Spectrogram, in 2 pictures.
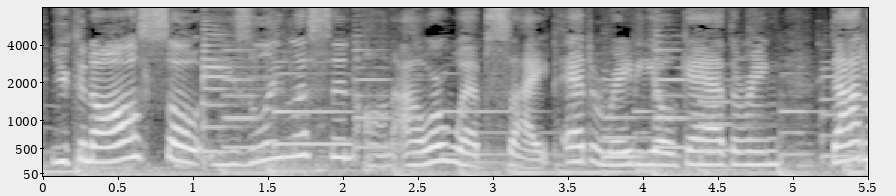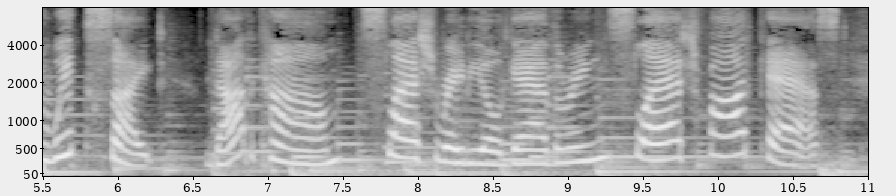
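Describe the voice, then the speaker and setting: A woman podcast host reading a scripted sign-off with deliberate, emphatic phrasing over instrumental music. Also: high voice. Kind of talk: scripted podcast outro narration. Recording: music bed behind the voice.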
